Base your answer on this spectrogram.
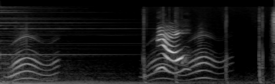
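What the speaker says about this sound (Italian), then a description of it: "È solo Precious, il gatto!" A cat in a cartoon gives two or three rising and falling meows, the later ones louder and sharper, over a low steady hum, with a short thump at the end.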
